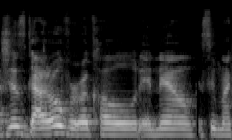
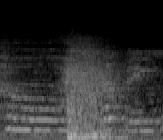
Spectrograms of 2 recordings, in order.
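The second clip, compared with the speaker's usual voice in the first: prank moaning; 8 semitones higher, 4 dB quieter, slower than usual. Pretend. Answering the gang in a prank, moaning. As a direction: moan the words, pitched high and soft. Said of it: "moaning after everything that I say".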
